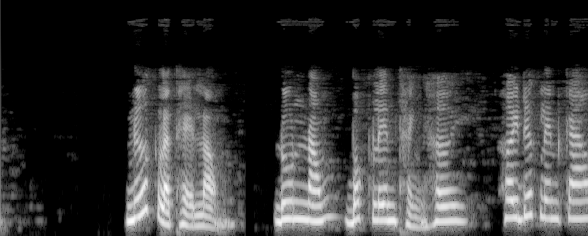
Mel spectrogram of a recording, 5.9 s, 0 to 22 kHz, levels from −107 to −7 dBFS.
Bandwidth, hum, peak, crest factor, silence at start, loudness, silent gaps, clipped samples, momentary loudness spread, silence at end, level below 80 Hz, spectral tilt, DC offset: 6.4 kHz; none; -2 dBFS; 18 dB; 1.25 s; -19 LUFS; 2.45-2.53 s; under 0.1%; 10 LU; 0 s; -64 dBFS; -7.5 dB/octave; under 0.1%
